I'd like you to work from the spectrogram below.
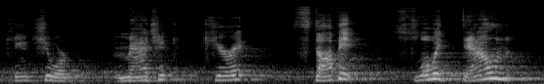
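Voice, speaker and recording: A man voicing an anguished young female pegasus, brash but breaking, with pleading, halting delivery in a dramatic story reading. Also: high-pitched, reverberant, long reverb tail, a little hiss or hum, voice pushed up. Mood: desperate pleading. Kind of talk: dramatic fan fiction reading.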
